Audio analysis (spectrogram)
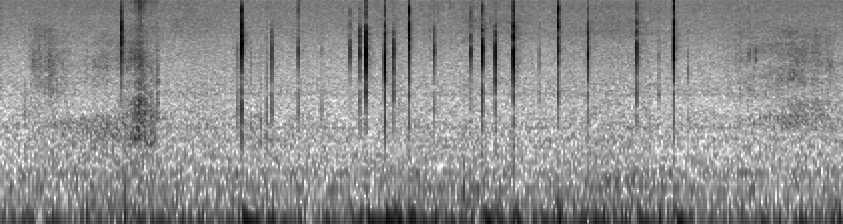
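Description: Long black acrylic nails tap and trace across the flat, hard glass screen of an iPad lying flat with a face photo displayed. Soft brushing swishes at the start and end frame a run of quick, bright tapping clicks over a steady low background rumble.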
